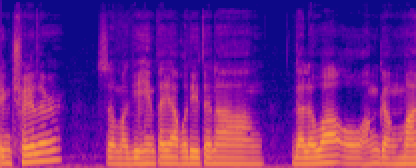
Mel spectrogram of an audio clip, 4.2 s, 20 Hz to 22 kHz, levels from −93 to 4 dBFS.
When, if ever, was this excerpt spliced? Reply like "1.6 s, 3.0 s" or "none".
none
